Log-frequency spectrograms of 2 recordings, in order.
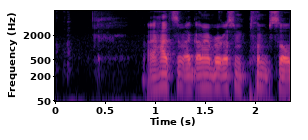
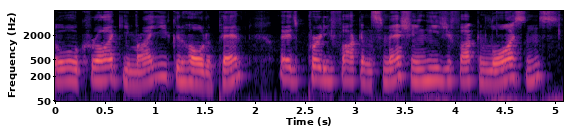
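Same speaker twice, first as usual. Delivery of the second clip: higher, put-on Aussie twang, hammed-up; mock Australian accent; 6 semitones higher than usual. Teacher mock-praising a kid, jokey Australian accent.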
